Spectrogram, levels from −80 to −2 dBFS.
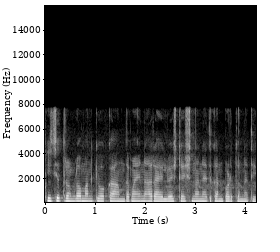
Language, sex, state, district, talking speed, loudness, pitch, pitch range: Telugu, female, Andhra Pradesh, Srikakulam, 125 wpm, -17 LUFS, 190 Hz, 185-200 Hz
